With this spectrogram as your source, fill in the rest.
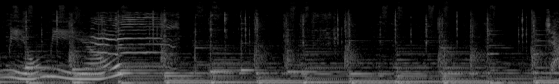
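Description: A cat's meow, gliding up and down in pitch, is sung into a children's animal-sounds song over a steady bouncy backing of bass and keyboard, with further sung lines following.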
